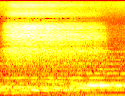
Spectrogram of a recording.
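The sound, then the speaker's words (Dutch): A long, deep inhale during a guided breathing exercise: a steady, soft airy hiss over a faint low hum that fades out near the end. “En nog een keer. Diep inademen.”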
